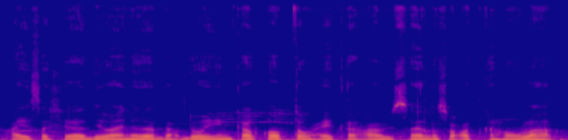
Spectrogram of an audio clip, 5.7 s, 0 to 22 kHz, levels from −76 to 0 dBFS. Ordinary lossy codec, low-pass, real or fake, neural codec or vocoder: none; none; real; none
